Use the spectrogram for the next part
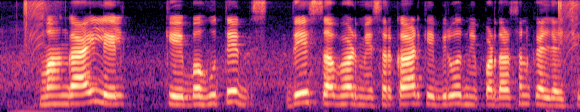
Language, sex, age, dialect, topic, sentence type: Magahi, male, 18-24, Western, banking, statement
